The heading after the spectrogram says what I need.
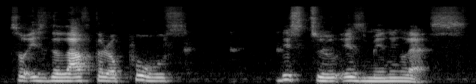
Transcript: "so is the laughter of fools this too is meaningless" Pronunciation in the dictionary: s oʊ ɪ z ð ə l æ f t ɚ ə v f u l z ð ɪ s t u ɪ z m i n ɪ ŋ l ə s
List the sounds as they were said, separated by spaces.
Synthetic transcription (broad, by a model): s oʊ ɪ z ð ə l æ f t ɚ ə v p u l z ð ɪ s t u ɪ z m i n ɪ ŋ l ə s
